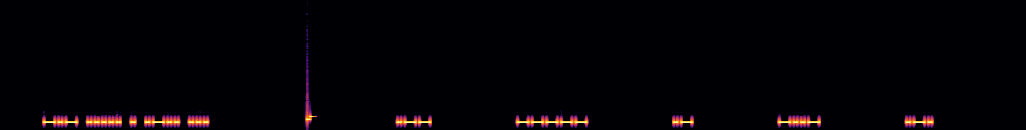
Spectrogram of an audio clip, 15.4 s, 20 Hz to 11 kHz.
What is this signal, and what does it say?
Morse code, heard as a keyed tone, about 22 wpm, spaced as for 9 wpm, 700 Hz. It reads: K5ELS W0AXR
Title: USA Call Signs - 5 Characters - 8x Character Spacing - 22wpm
